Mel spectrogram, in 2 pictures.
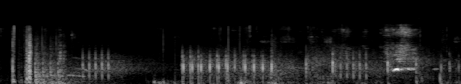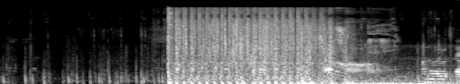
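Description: Call of Duty gunfire crackles in scattered rapid shots and short bursts, then gives way to a sustained loud explosive roar that fills the last few seconds.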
